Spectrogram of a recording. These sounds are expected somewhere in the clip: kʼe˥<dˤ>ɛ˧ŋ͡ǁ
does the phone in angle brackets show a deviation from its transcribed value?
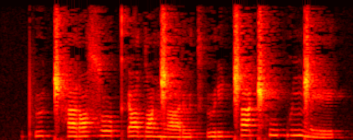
no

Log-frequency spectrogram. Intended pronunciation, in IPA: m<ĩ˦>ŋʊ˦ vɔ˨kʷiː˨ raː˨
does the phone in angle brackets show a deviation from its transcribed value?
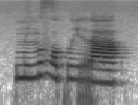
yes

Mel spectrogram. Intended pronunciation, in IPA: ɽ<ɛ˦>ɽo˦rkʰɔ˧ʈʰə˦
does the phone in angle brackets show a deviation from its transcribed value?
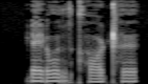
no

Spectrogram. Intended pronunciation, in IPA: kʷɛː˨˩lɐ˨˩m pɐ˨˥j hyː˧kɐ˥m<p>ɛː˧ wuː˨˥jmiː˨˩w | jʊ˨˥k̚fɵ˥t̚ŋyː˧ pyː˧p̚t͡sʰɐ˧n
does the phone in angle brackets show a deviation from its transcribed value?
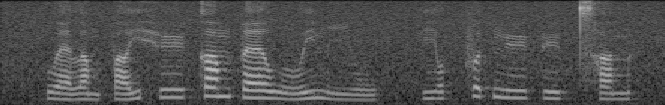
no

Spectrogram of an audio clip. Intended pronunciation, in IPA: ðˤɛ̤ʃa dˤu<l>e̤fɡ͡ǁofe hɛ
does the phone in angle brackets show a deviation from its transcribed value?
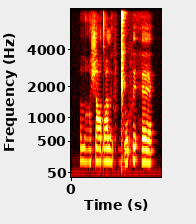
no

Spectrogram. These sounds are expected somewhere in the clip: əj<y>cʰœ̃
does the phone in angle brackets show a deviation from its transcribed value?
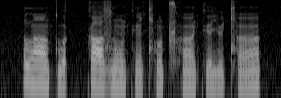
no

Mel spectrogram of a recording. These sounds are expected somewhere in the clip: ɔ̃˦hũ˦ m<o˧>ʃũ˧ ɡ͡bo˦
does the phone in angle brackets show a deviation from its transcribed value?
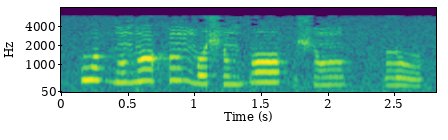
no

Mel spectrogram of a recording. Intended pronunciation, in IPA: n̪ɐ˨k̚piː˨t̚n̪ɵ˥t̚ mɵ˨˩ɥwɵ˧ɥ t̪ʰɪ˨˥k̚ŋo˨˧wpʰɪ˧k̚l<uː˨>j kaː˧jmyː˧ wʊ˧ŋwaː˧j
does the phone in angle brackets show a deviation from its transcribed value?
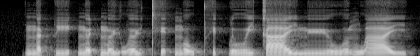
yes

